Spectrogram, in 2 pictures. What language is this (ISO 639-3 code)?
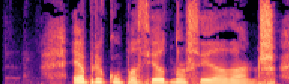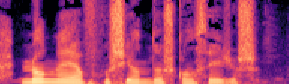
glg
